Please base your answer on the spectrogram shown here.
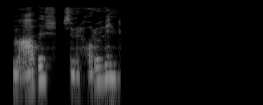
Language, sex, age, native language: Icelandic, male, 18-19, Icelandic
